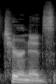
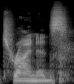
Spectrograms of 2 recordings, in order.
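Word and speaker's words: Tyranids: I have a friend who plays Tyrannids and he still pronounces it trinids.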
